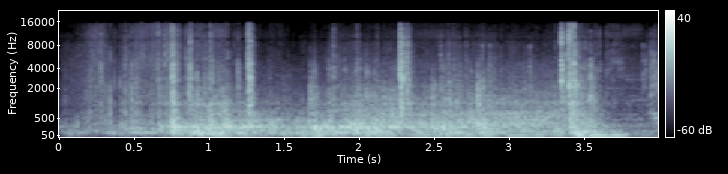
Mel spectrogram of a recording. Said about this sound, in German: ich versuche jetzt mal die Tür, also man muss sagen, das ist ein vwt 2 bus ähm, die Tür aufzumachen.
